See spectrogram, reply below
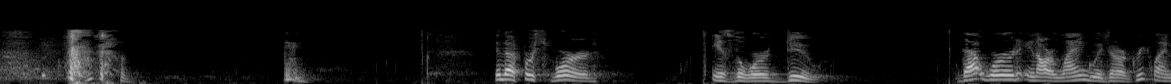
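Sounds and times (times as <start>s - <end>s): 
hacking coughing fit: 0.0s - 1.5s, 2.8s - 3.6s
speech: 5.0s - 6.1s, 7.1s - 8.3s, 9.6s - 11.6s.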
